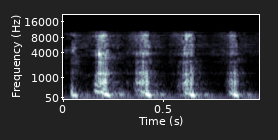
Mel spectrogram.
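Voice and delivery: short unvoiced breathy laugh; quick airy chuckle. Real, not acted. Host amused by his critics, soft airy laugh.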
